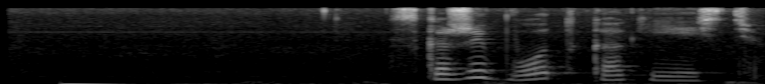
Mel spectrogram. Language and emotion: Russian, neutral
